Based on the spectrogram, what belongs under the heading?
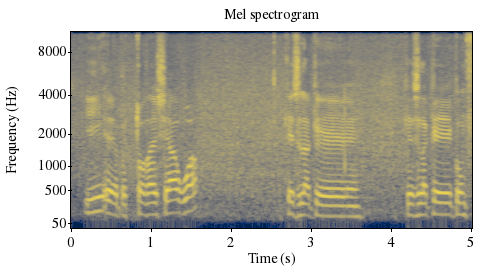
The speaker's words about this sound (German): Von der Rambla aus fließt das Wasser in die Lagune hinein und damit auch Nitrat und Phosphat aus der Landwirtschaft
